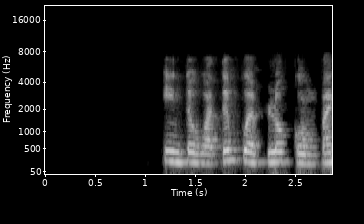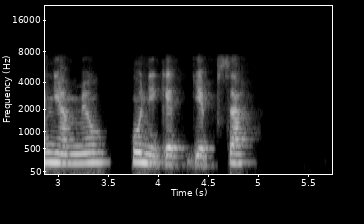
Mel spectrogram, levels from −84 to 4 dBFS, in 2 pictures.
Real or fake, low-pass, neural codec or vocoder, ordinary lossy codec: real; 7.2 kHz; none; Opus, 16 kbps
